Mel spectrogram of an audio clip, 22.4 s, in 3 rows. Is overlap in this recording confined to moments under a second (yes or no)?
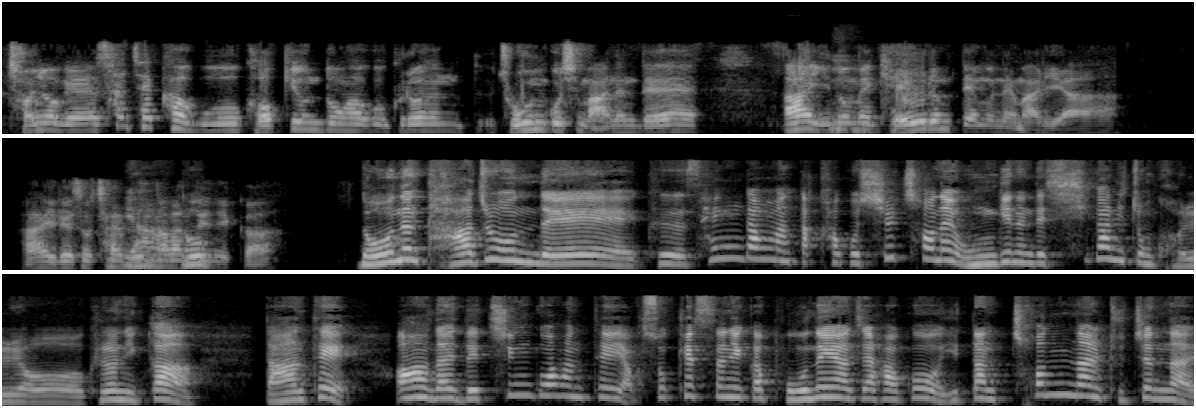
yes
